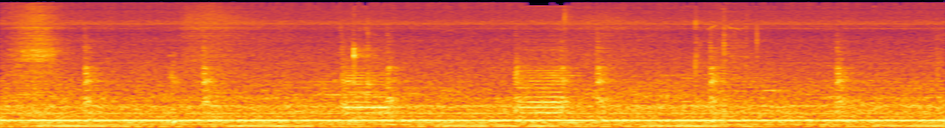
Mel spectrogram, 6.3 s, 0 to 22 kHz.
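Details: Real 1990s DOS PC floppy drive copying ARJ-compressed Yamaha sound card driver files from diskette: quiet irregular ticks and short buzzy chirps over a faint steady hum, normal stepping and reading.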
